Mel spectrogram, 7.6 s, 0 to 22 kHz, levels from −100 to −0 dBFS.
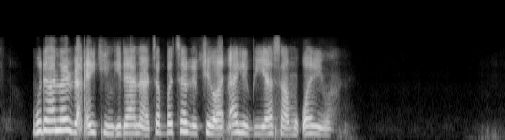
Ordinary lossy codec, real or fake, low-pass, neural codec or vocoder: none; fake; 7.2 kHz; codec, 44.1 kHz, 2.6 kbps, DAC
